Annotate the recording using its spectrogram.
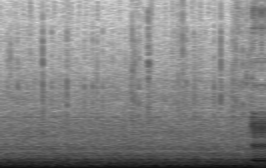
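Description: Steady low drone of a car's engine and tyre noise, heard from inside the cabin while driving along at an even pace.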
